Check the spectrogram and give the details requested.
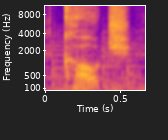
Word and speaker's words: coch: The Welsh pronunciation of coch, with the ch as in the Scottish loch, was Anglicized to Gough.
